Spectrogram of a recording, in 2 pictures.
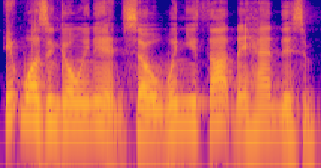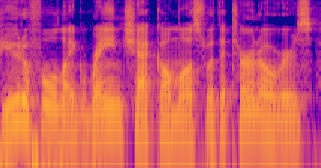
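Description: A man hosting a sports podcast, giving a casual, conversational game recap in a quiet but clear voice. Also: fairly high pitch, normal speed. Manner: conversational, loosely unscripted. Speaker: podcast host.

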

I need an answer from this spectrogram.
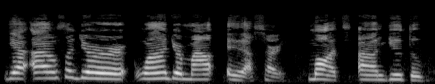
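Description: Slow, halting Puerto Rican woman caller. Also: fairly high pitch, dry recording. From Puerto Rico. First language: Spanish. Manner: careful, halting English, searching for words. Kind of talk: casual call-in talk.

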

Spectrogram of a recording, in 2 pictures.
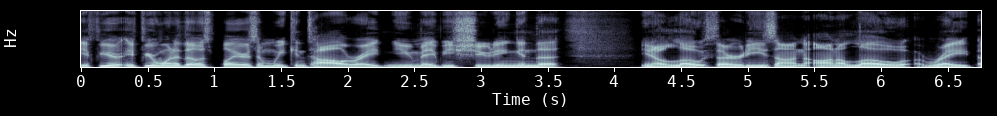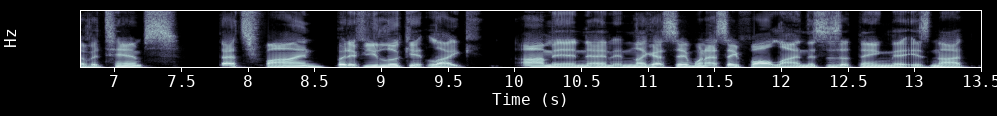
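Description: Deep-voiced man, thoughtful chat. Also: clean tone, dry recording, clean studio sound. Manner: thoughtful, hedging, many fillers. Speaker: podcast co-host, draft analyst. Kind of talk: casual basketball chat.

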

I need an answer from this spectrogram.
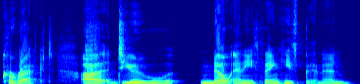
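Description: A man's voice: medium pitch, lively intonation, a little slow. A man co-hosting a podcast, joking in a mock-formal, self-mocking way and laughing often. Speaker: podcast co-host. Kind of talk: casual comedic chat.

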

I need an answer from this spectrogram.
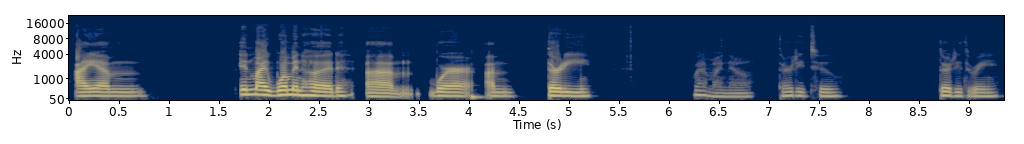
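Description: A woman's voice: sits low, smooth, no room sound, clean studio sound. A woman in her thirties hosting a solo podcast, talking in an earnest, reflective and rambling way with many fillers. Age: 30s. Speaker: podcast host.

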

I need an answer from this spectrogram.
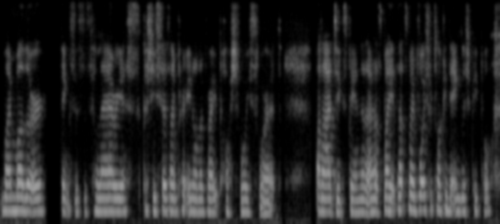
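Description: A woman guest speaks in a mellow, soft-edged voice, weighing each point with earnest care and frequent restarts. The sound is slightly dull and lo-fi. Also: fairly low pitch, flat delivery, quick pace. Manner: thoughtful, earnest, self-correcting. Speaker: guest author. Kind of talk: podcast conversation.

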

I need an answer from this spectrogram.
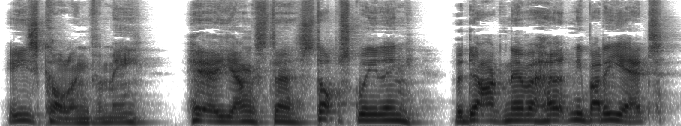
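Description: A man voicing a gruff, bossy old male army mule in a storybook, scolding in a brisk way. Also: a little high, a bit bright, pitched above the performer's own voice.

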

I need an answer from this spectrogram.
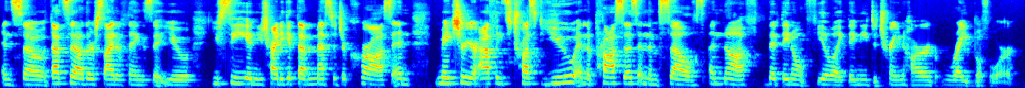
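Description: A woman's voice: on the low side, fairly even intonation. Chatty woman cyclist telling stories. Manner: chatty, quick storyteller with frequent "like". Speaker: guest, former pro cyclist and coach. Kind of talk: casual interview chat.

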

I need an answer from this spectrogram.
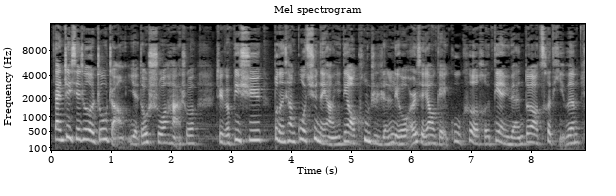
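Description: A woman's voice: mid-range voice, a little mellow, slight background noise. A woman hosting a daily news podcast, commenting on the day's stories in a conversational, opinionated way. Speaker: podcast host.

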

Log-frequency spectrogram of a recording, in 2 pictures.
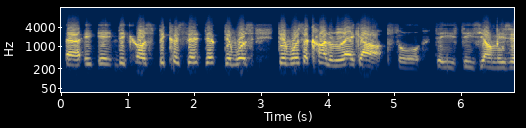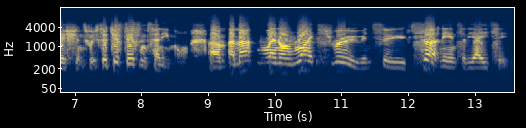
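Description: A man's voice: medium pitch, normal speed, dry recording, dull audio. A middle-aged man, a music journalist talking as a guest in an interview, thoughtful and hesitant, often restarting his sentences. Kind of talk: casual interview talk.

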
